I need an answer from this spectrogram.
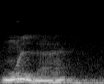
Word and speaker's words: mulle: When you're saying next one, murre and Murre, mulle, mulle, very different, yeah.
